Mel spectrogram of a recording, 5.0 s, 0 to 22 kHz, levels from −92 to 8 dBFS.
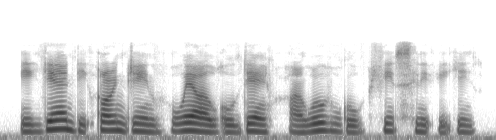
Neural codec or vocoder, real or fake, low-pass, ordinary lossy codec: autoencoder, 22.05 kHz, a latent of 192 numbers a frame, VITS, trained on many speakers; fake; 7.2 kHz; none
